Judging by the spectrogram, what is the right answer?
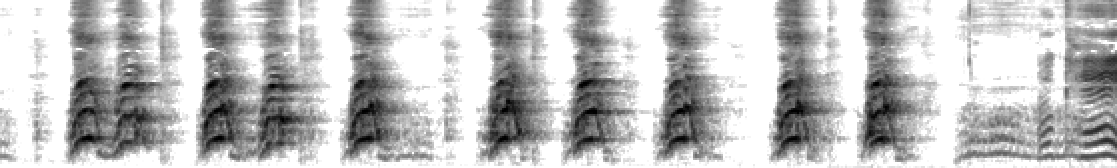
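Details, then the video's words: Yorkshire Terrier barking at a UPS delivery, a regular event: sharp double barks in rapid bursts, roughly one pair per half second, ending as a person begins speaking soothingly to the dog. "Yorkie hates UPS"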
